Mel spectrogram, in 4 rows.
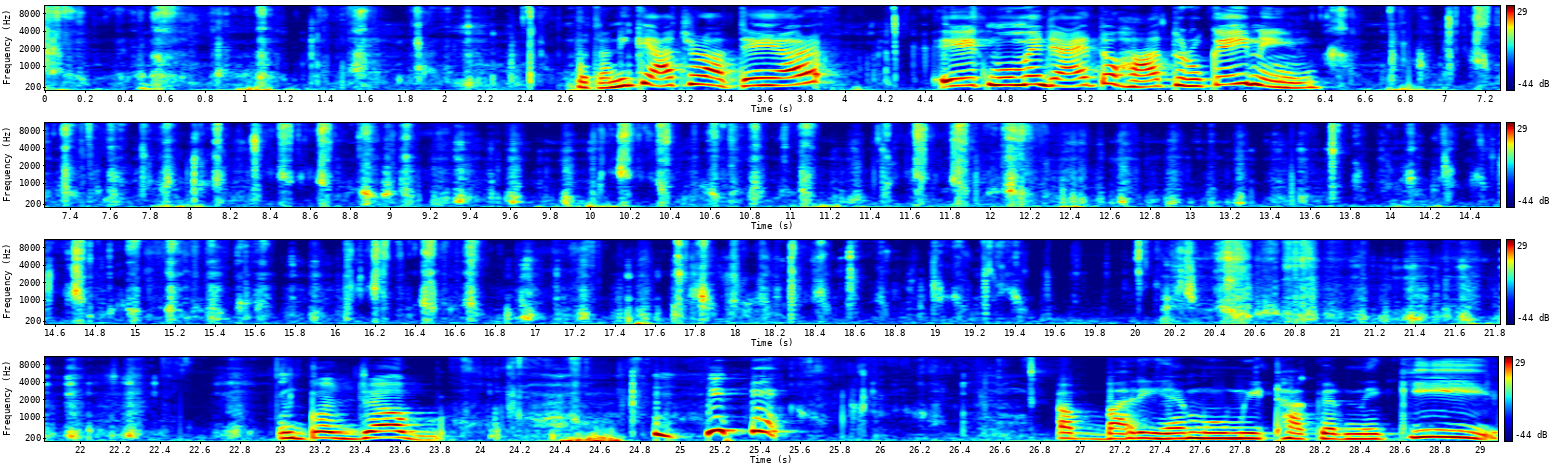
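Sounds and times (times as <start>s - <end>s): crunchy snack being chewed: 0.0s - 2.8s, 3.9s - 4.5s, 6.4s - 23.1s, 23.8s - 26.9s.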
